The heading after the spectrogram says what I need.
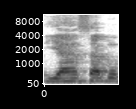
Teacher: یہ ہا حلق والی ہا ہے، اسے حلق کے بیچوں بیچ سے ادا کیا جائے گا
